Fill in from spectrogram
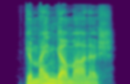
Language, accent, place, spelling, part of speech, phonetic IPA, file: German, Germany, Berlin, gemeingermanisch, adjective, [ɡəˈmaɪ̯nɡɛʁˌmaːnɪʃ], De-gemeingermanisch.ogg
- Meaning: Common Germanic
